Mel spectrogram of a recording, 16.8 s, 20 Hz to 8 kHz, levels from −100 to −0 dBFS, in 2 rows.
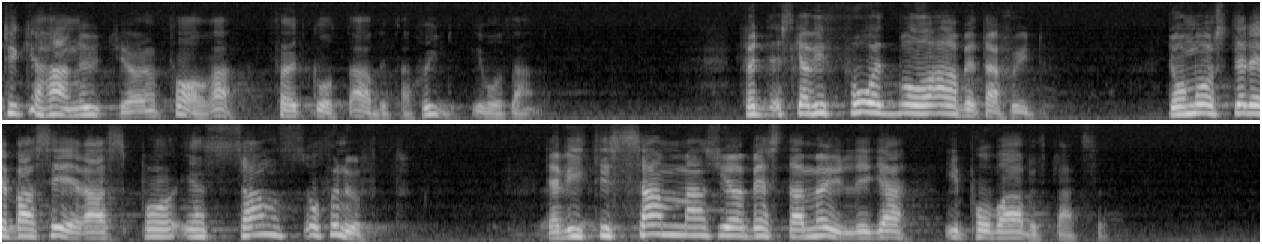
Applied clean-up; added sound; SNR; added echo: none; none; none; reverberation time 0.3 s.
